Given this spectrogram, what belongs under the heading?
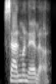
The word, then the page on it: salmonella: Indian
